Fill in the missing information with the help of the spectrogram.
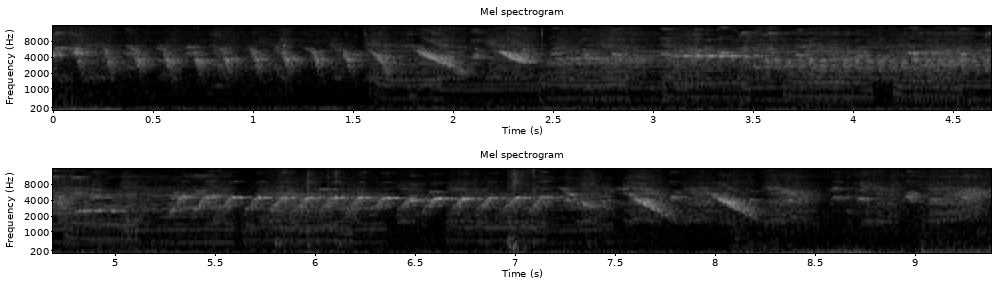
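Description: Diamond firetail with drawn-out nasal notes, slightly bent in pitch and repeated about every half second, over a dense high twittering of other small finches.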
